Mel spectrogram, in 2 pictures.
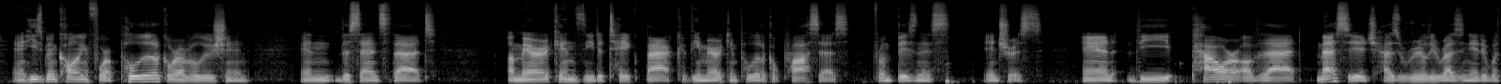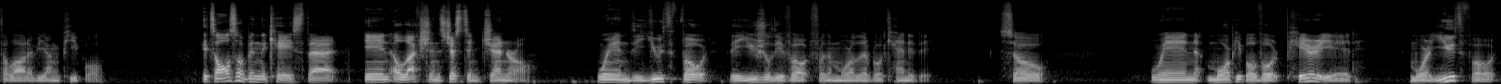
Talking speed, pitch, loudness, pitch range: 140 wpm, 100 Hz, -25 LUFS, 95-115 Hz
